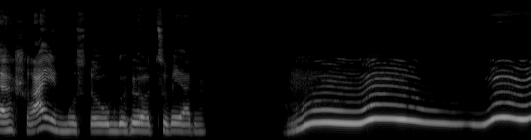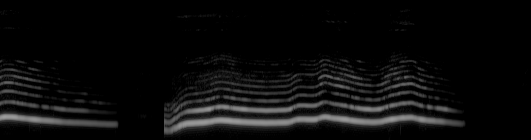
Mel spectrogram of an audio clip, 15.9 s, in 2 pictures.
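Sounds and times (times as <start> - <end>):
speech: 0.0 - 3.2, 4.3 - 5.8, 10.4 - 11.0
voice imitating a strong howling wind: 4.3 - 9.7, 10.4 - 14.9.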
